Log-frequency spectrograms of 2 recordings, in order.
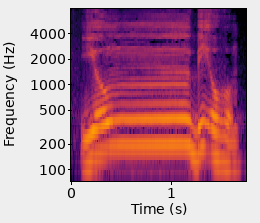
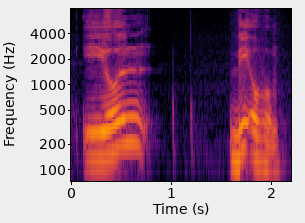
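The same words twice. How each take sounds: First: ينبئهم recited slowly and higher, ن turned into م as يمبئهم; iqlab demo. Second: ينبئهم drawn out slowly with a plain ن; slow recitation. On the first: Teacher showing iqlab, slow recitation. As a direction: slide ينبئهم into يمبئهم, nasal م held. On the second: Teacher to students, slow recited word. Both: Shown as a demonstration. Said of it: "أقول إيه".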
